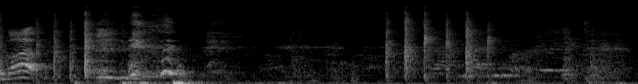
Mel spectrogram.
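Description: Indoor mini-hoop basketball play: a quick run of sharp slaps and knocks shortly after the start and another about four seconds in, with heavy thuds in between, under boys' voices.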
